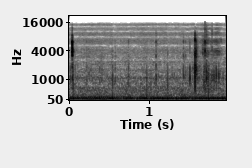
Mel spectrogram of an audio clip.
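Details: Irregular stumbles and loudness dips at idle on a BMW 335i cold start misfire, cylinder 5, sometimes cylinder 2, despite new spark plugs, coils and remanufactured fuel injectors.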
